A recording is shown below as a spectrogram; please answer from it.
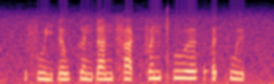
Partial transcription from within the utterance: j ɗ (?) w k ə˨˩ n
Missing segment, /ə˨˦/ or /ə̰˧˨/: ə˨˦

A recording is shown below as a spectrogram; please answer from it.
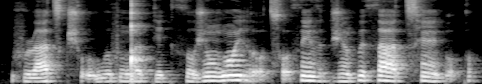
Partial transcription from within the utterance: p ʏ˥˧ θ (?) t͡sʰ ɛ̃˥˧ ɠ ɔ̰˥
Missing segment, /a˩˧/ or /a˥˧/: a˥˧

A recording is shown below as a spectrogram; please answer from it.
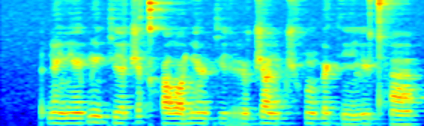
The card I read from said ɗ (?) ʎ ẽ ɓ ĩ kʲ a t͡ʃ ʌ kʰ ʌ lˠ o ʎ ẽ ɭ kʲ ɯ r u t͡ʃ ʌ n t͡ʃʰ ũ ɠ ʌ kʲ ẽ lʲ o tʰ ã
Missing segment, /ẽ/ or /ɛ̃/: ɛ̃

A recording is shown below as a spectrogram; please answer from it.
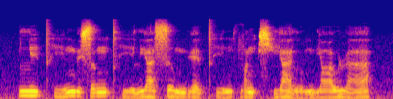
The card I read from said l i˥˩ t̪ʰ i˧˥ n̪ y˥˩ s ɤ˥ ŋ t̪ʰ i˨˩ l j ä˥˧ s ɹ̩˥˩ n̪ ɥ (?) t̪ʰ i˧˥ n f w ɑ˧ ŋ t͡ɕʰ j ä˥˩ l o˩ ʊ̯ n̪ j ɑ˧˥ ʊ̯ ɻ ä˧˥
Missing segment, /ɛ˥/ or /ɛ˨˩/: ɛ˨˩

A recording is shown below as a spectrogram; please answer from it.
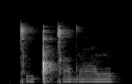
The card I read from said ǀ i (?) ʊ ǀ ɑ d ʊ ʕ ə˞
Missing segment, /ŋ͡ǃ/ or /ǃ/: ǃ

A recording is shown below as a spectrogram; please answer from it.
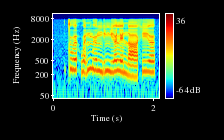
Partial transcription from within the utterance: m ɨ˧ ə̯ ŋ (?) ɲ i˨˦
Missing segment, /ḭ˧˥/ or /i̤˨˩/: ḭ˧˥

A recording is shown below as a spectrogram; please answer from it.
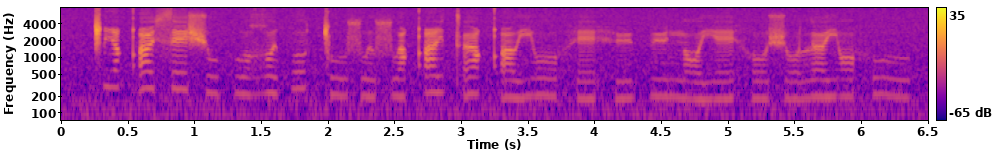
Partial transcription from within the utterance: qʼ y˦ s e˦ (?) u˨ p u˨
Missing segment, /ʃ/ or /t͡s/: ʃ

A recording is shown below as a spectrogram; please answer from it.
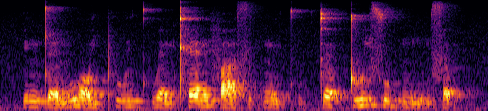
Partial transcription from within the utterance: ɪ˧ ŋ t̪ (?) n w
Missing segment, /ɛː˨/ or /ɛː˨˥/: ɛː˨˥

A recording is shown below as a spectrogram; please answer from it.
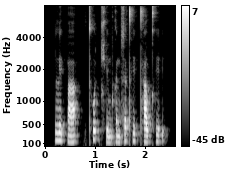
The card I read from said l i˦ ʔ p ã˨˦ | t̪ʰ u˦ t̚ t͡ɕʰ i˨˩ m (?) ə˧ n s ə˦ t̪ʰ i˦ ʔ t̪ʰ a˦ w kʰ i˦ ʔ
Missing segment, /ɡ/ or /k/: k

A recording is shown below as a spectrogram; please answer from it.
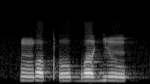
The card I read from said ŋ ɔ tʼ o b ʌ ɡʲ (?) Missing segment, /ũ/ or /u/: ũ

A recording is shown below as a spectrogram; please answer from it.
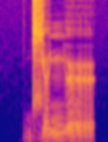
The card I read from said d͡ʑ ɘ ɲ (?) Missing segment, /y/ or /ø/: ø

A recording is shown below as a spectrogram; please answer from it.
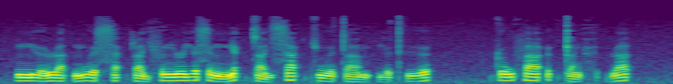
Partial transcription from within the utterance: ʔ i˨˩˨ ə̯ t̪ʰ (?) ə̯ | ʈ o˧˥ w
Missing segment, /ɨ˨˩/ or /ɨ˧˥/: ɨ˧˥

